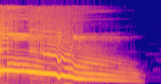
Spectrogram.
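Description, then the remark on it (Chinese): A voice imitates a Tyrannosaurus roar: one long, loud, harmonic cry lasting about two seconds, starting high and sliding steadily down in pitch with a brief wobble midway, then cutting off. “霸王龙发出了恐怖的咆哮，一把从戈尔刚龙手中抢回了甲龙宝宝”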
